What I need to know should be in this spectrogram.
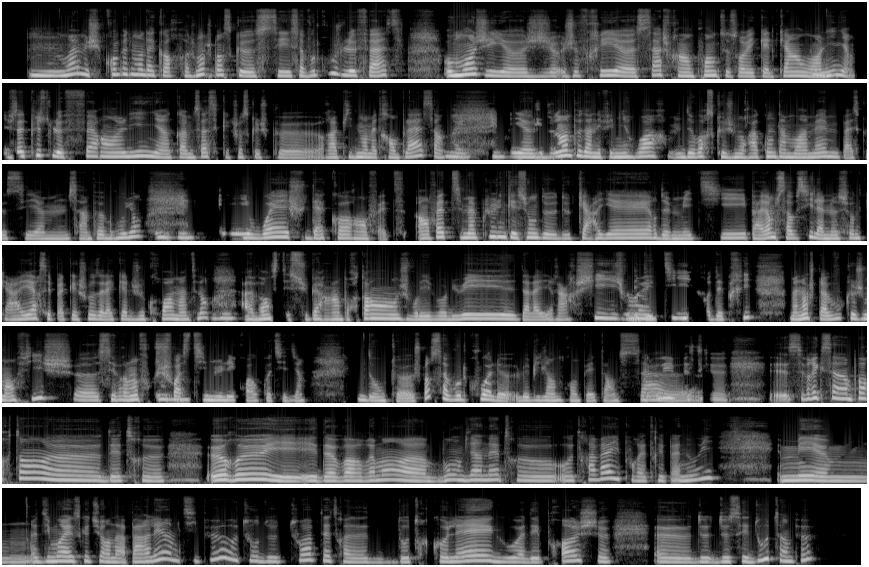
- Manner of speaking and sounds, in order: other background noise; tapping
- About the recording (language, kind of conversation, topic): French, advice, Pourquoi est-ce que je doute de ma capacité à poursuivre ma carrière ?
